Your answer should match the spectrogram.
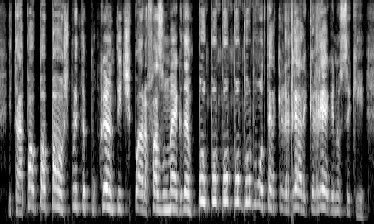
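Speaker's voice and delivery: high, fast game shooting sounds; excited gamer imitation. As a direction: rattle off the shots like a kid gaming. Mimics video game shooting.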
